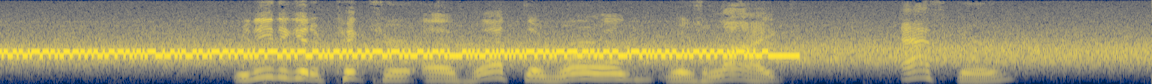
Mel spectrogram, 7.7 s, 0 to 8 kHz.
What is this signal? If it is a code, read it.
RTTY (75 baud, 170 Hz shift), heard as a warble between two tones, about 1110 Hz centre, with radio static, a narrow filter and speech in English. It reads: … A LA DOUBLE NATIONALITE, RUSSE ET AMERICAINE.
